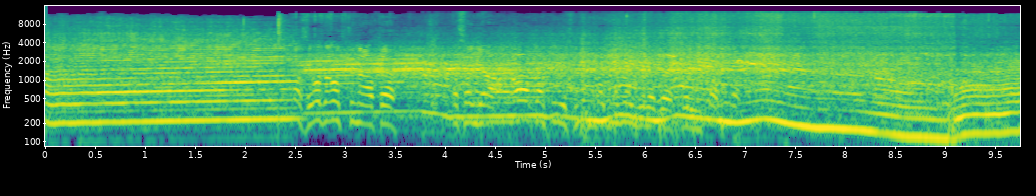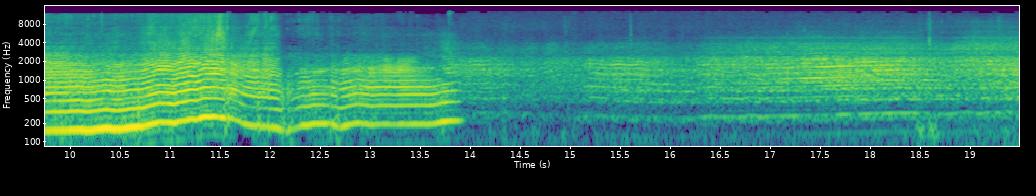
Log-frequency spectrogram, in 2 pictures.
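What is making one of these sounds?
A racing car engine revs hard and roars as the car speeds past.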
